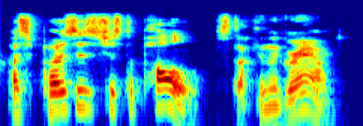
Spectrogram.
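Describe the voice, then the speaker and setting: A fussy, bustling rabbit talks in a high, bouncy voice, as a male reader puts him on. He is busy and full of opinions. The character comes from a storybook. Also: very animated, a little fast, breathy edge.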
